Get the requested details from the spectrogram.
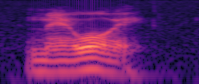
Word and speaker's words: me voy: But if you put them together, you don't say me boy, you say me voy, me voy.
